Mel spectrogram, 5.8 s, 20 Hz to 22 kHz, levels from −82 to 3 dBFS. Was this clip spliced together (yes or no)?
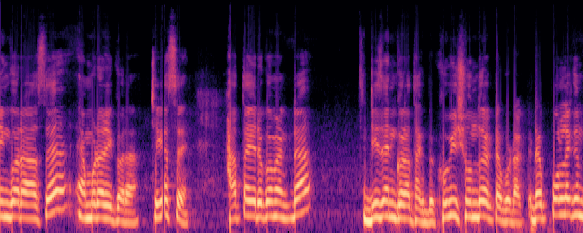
no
